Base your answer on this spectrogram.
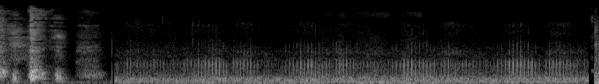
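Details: Domestic cat purring in a steady, low, pulsing rumble that runs unbroken for about five seconds, after a short burst of louder rustling noise at the start.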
